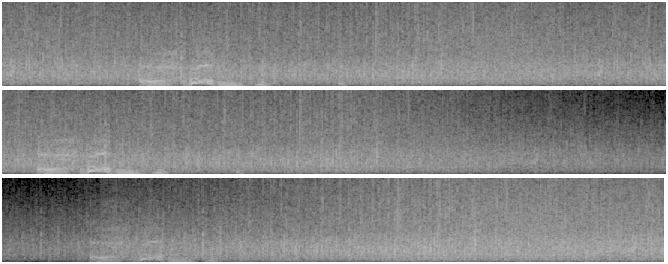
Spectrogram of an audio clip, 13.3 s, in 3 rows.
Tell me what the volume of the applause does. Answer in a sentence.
The volume of the applause goes down, then up.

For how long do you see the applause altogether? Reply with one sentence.
You can hear the applause for 13 seconds altogether.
